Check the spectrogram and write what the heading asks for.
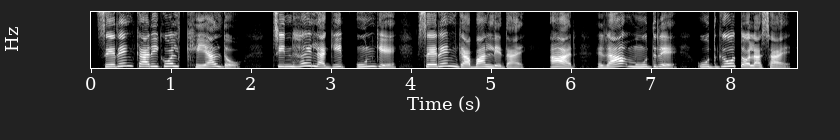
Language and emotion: Santali, neutral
